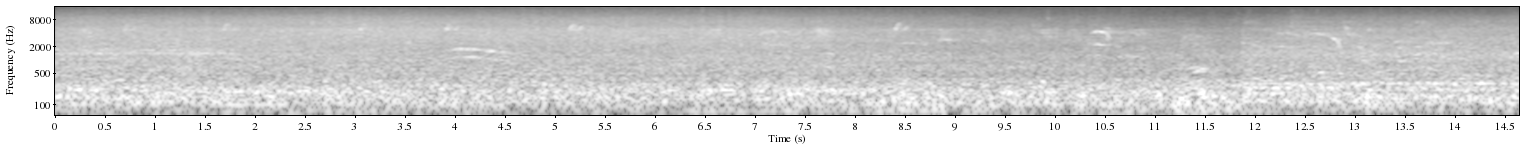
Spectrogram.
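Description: Steady, even hiss of broad noise with no change in level, and a few faint short high chirps scattered through it.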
